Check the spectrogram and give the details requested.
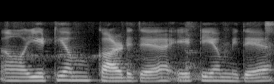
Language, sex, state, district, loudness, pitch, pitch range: Kannada, female, Karnataka, Mysore, -19 LUFS, 170 Hz, 160-180 Hz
